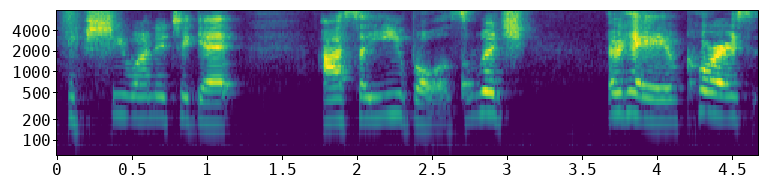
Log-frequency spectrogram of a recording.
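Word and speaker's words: açaí: bowl and you know the first time I ever saw it I called it in a cable because it's spelled a-c-a-i and of course you know she corrected me she's like it's acai I'm like okay okay I'm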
